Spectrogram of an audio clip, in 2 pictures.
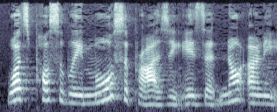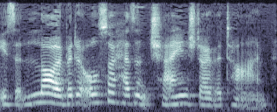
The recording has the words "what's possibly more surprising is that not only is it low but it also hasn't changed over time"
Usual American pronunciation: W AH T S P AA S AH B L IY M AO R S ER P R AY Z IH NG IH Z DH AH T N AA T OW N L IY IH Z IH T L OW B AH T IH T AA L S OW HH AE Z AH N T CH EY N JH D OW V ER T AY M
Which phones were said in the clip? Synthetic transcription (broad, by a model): W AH T S P AA S AH B L IY M AO R S ER P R AY Z IH NG IH Z DH AH T N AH T OW N L IY IH Z IH T L OW B AH T IH T AA L S OW HH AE Z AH N CH EY N JH D OW V ER T AY M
